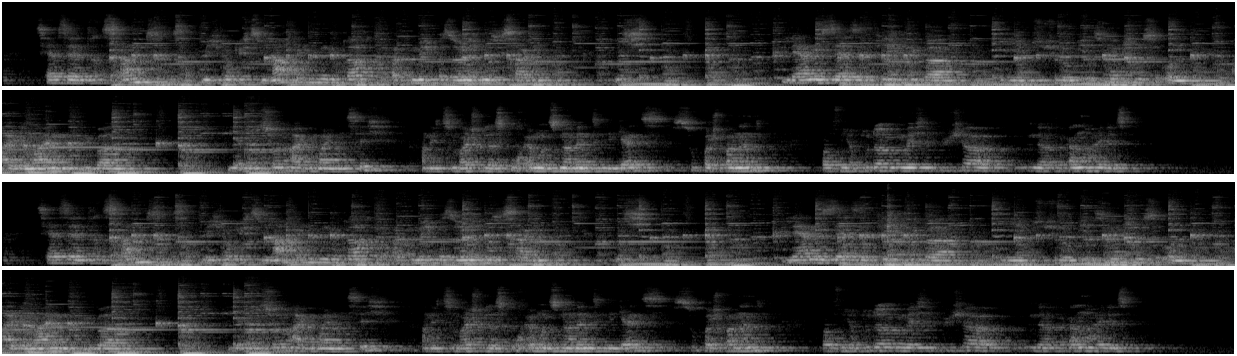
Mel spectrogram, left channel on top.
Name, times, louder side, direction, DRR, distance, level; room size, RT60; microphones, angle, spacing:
voice 1, 0.3-5.4 6.1-6.4 7.8-9.6 10.0-13.6 14.6-16.2 16.5-19.9 20.5-23.5, left 3 dB, 50° left, -4 dB, 0.4 m, -29 dB
sound 1, 1.1-15.1, equal, 10° right, 0.4 m, -32 dB
Percussion, 8.8-13.6, right 1 dB, 75° right, 0.5 m, -38 dB
3.0 x 2.6 x 2.3 m, 1.0 s
head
